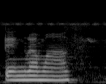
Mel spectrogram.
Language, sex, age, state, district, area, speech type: Bengali, female, 60+, West Bengal, Birbhum, urban, spontaneous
